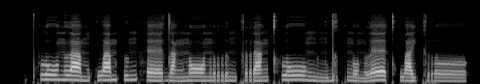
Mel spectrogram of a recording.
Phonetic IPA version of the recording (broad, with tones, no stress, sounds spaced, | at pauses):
pʰ l oː˧ n l a˨˩ m k w a˦˥ m ʔ ɯ˦˥ ŋ h ɛː˩˦ d a˩˦ ŋ n ɔː˧ n r ɯ˧ ŋ k r a˦˥ ŋ kʰ l oː˥˩ ŋ ɯ˩˦ ŋ d ɯ˥˩ k̚ n o˨˩ n l ɛː˥˩ kʰ w a˧ j k r ɤː˧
